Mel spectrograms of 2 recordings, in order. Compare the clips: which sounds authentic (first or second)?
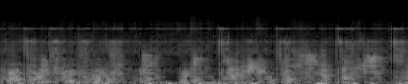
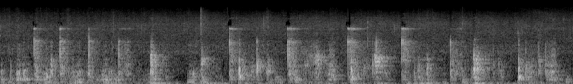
second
